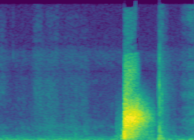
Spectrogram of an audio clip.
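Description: Quiet room tone, then about one and a half seconds in a single sudden, loud swish that fades within half a second.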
